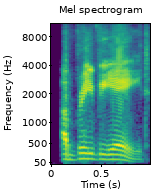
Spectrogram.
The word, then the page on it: Abbreviate: American English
